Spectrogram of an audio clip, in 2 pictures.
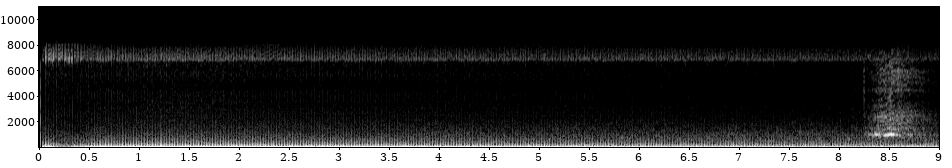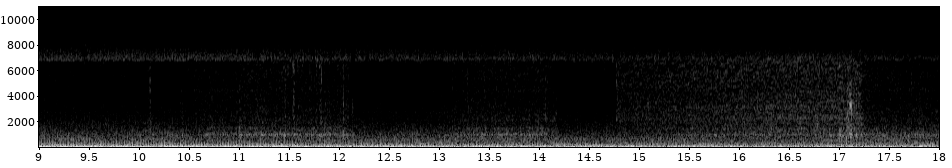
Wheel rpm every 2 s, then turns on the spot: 0, 0, 0, 0, 20, 20, 10, 10, 20.
8-14 16-18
